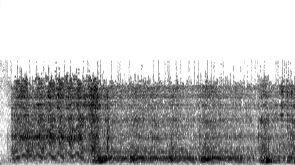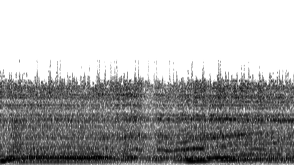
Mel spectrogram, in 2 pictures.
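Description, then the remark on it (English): A truck engine revs hard several times as the truck is moved, its pitch climbing and dropping in uneven surges, staying loud throughout with no voices. “Ice strong enough for cars, but not for truck.”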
